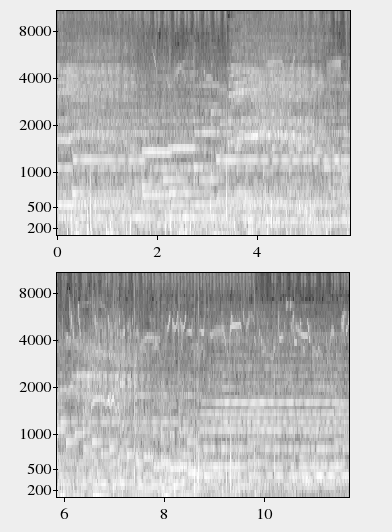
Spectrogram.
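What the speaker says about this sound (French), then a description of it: "Nous hennîmes tous deux au moment où l'on nous séparait." Horse whinnying loudly while hooves clip-clop steadily, with repeated neighs over a continuous rhythmic backdrop, no voices present.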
